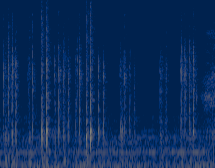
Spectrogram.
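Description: Computer keyboard being typed on: a quick, irregular run of faint key clicks as a short name is entered.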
